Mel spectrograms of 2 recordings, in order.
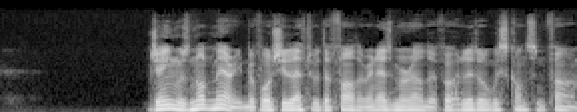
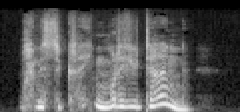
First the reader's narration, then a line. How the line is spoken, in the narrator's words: cried Jane Porter, her heart sinking within her as she realized the probable size of the expenditure that had been made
